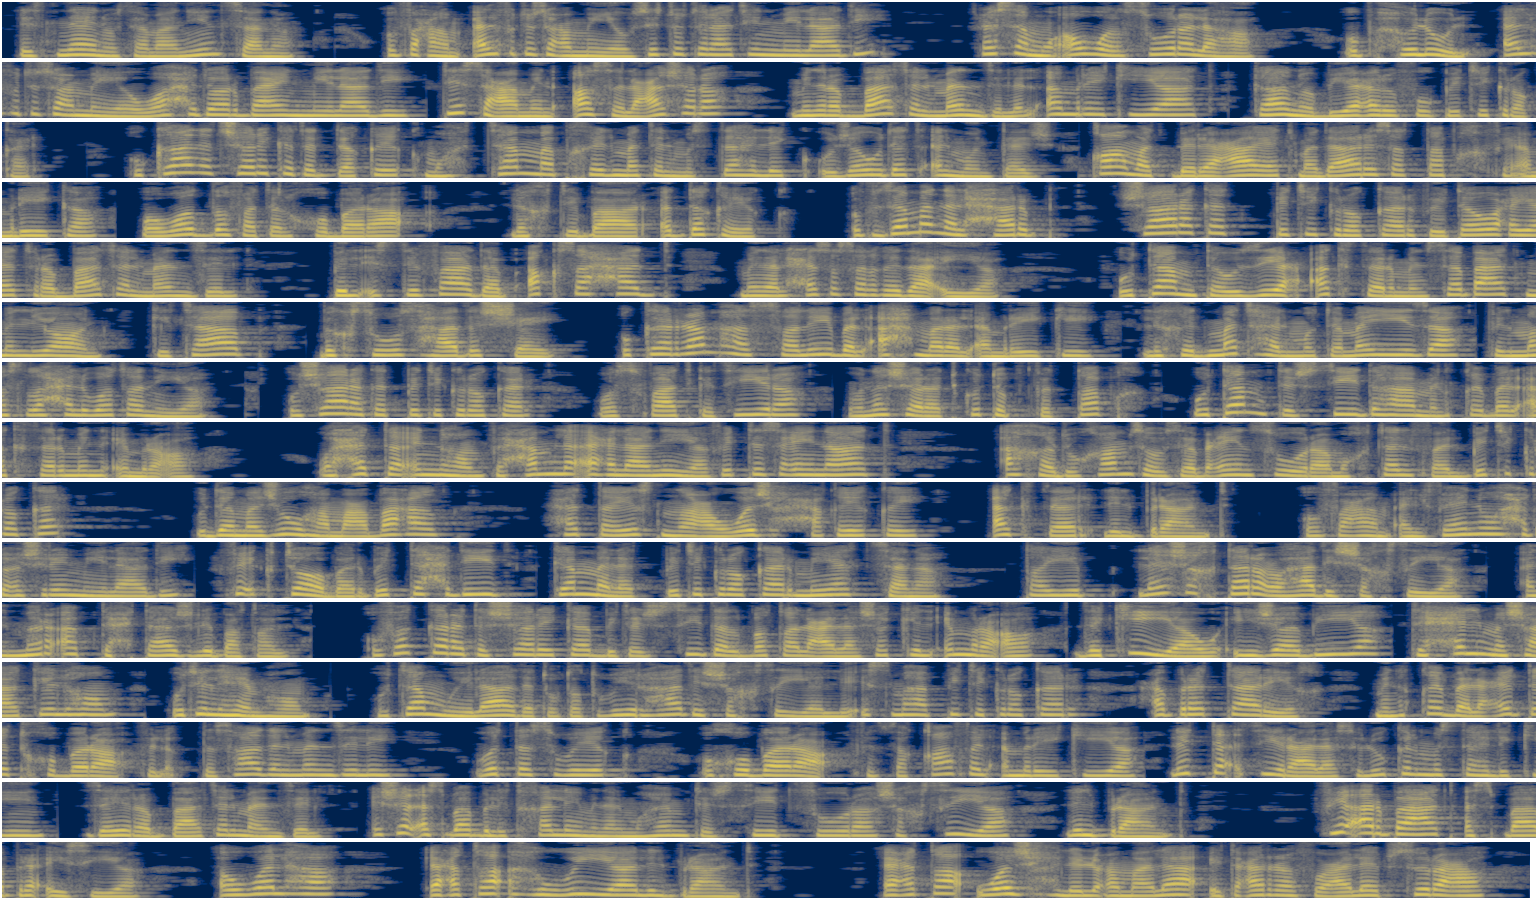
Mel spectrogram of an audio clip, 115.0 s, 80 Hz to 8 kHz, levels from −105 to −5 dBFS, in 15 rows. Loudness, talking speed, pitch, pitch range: -24 LUFS, 105 wpm, 250 Hz, 220-280 Hz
